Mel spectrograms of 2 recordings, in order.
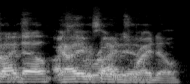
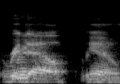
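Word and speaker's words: Riddell: do you say it some people say R ryel I always said ryell but it is Rell it is Rell makes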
